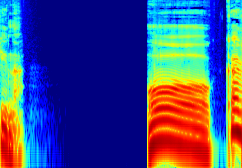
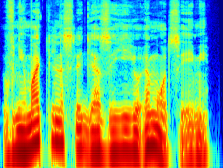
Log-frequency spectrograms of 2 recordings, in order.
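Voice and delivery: ordinary delivery, nothing marked

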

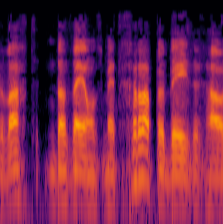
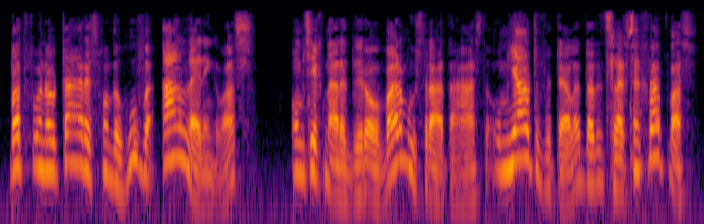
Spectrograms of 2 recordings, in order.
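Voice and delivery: lightly voiced aggrieved young man, higher; a young colleague, a touch higher and put out; young detective voice; 10 semitones higher, 7 dB louder than usual. Fledder protesting to his older colleague, lightly voiced aggrieved.

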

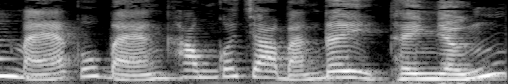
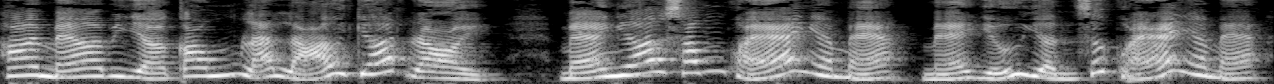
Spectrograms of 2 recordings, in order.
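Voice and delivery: the dead son, through the possessed woman, reproaching his mother about his father; reproachful ghost son; 5 semitones higher than usual. Acted. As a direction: whine a blame at the father, pitched high. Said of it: "Đằng này là trách móc".

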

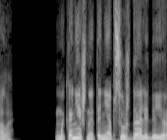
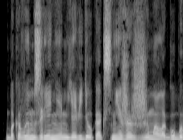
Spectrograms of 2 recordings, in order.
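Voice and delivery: ordinary delivery, nothing marked

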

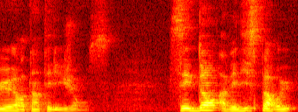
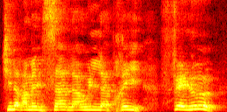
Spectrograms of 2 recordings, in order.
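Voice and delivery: raised voice climbing to a loud command; panicked order; 7 semitones higher, 4 dB louder than usual. A narrator's reading. Dark man orders Lloyd to remove the bomb, panicked urgency. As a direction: insist urgently, louder on the last words.

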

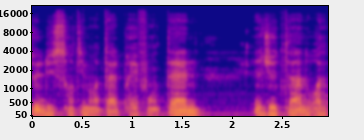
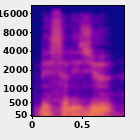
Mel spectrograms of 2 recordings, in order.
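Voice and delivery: plain reading voice

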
